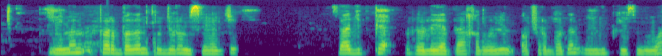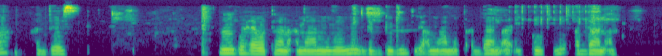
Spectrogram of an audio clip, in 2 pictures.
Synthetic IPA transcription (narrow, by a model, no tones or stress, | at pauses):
nɪmɐnfɐrbɐðɐnkʰʊt͡ʃɪɾɔmɐsaɪd̪ | saːd͡ʒɪd̪kʰɐwʊħuːlɛjɐd̪aːχɑðwɛjɪnɔːfɐrbɐðɐnwllɪb̪̚kʰiːsnɪwɑʕɑd̪ɛːs | nɪmɐŋkʊwħɛwɐt̪ʰaːnɑʕmaːmɪðɔːjɪnd̪ɐɡɡɐɣid̪ij̰ɑ̰ʕmaːmɐd̪ʕɑd̪aːnɐ̰ʔḭɡɔːfjɔʕɑd̪aːnʔɐ̰h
